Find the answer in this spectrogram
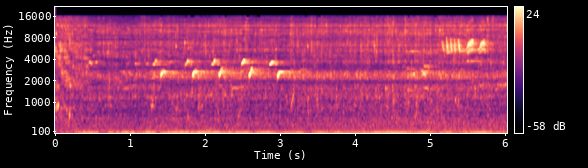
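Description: A bird chirping, a short rising call repeated about five times at about two a second from a second and a half in, then a quick burst of higher twittering near the end, over a steady low rumble.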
